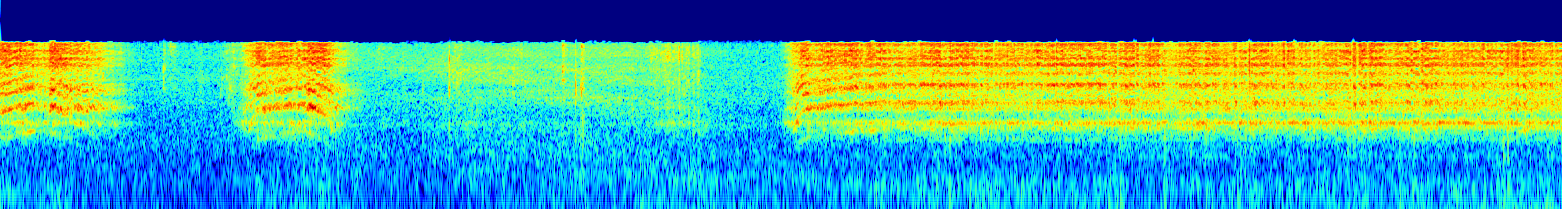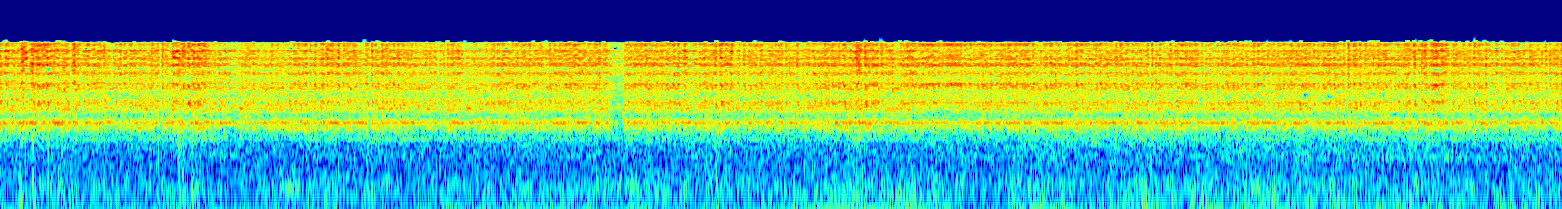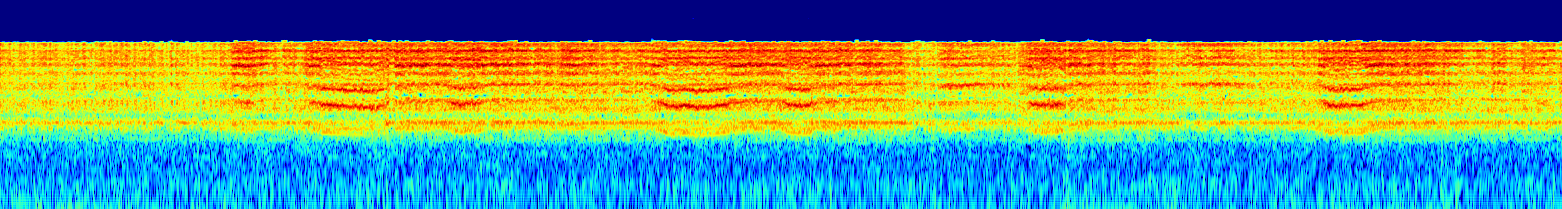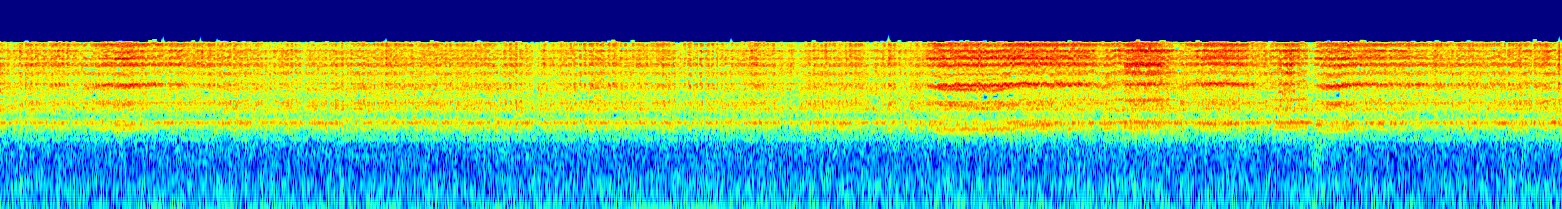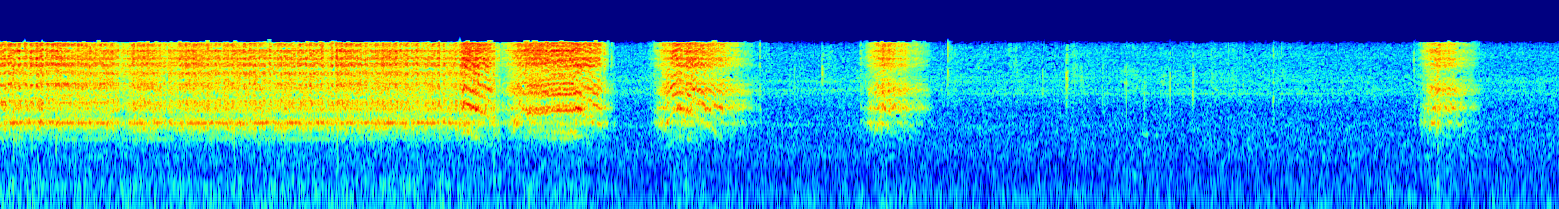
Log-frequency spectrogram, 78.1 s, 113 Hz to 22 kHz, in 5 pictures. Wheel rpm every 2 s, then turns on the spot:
60, 70, 0, 10, 190, 230, 230, 230, 230, 240, 230, 230, 230, 230, 230, 230, 230, 220, 230, 220, 230, 230, 230, 230, 230, 230, 240, 230, 220, 240, 230, 230, 230, 190, 60, 10, 0, 0, 0.
none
